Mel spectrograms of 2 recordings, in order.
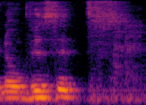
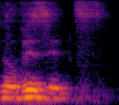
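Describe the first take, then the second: First: The T in visits is crisp and over-enunciated. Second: The T in visits is soft and casual. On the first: It is made clearer for the recording. "we want to just punctuate that T a little bit" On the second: This is the everyday way to say it. "The way you say it is"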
